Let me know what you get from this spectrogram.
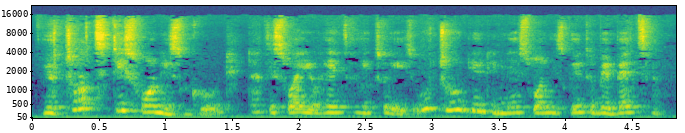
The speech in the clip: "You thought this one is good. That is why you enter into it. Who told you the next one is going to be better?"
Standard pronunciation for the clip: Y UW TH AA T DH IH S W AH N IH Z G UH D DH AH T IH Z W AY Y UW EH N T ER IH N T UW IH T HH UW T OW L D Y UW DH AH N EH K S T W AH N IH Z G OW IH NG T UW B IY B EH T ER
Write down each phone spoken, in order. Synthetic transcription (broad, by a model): Y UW T AA T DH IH S W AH N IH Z G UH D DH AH T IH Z W AY Y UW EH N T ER IH N T UW IH T HH UW T OW L D Y UW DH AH N EH K S T W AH N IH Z G OW IH NG T UW B IY B EH T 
